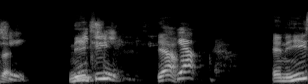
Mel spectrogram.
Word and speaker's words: Nietzsche: How do you pronounce that? Nietzsche.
